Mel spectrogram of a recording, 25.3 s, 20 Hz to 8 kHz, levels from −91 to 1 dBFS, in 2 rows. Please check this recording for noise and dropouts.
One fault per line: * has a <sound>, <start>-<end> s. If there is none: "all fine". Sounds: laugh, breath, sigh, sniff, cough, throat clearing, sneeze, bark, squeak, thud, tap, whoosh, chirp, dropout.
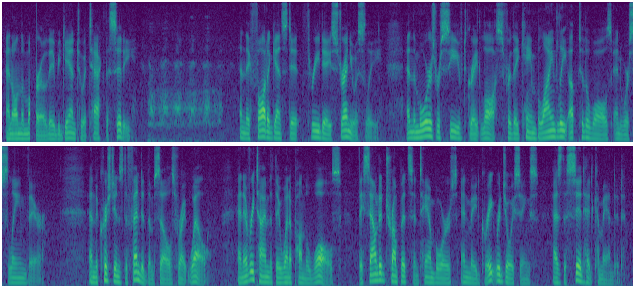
* has a dropout, 0.6-0.7 s
* has a bark, 2.9-4.4 s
